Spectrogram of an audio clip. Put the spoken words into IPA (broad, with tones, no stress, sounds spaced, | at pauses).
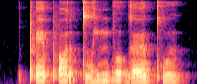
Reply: pʼ ɛ˦ pʼ ɔ˦ r t u˩˧ j m b o˦˨ ɡ œː˨˥ kʷʼ ɯ˦˨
